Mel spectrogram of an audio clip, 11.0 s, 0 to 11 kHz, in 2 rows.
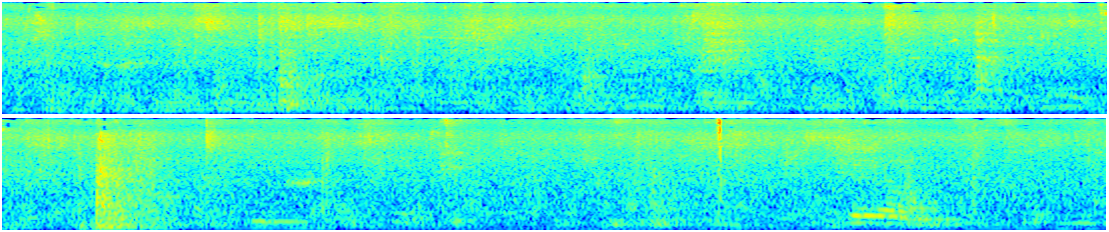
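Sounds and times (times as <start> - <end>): faint murmur in a hall: 0.0 - 11.0.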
